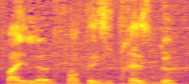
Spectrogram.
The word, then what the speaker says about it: Final Fantasy XIII-2: en RPG bah apparemment ça se prononce Final Fantasy 13 2 on invente rien c'est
